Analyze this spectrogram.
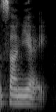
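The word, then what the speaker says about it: saignée: first one Sun yay Sonnier means to bleed and it's actually spelled s AI G n EE of course those French they just don't pronounce half the letters in the words but Sonnier means to bleed and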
